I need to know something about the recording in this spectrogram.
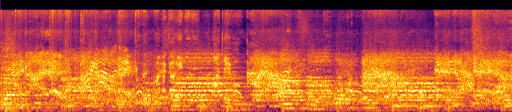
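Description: Music with a choir of many voices singing, holding long chords twice in the middle stretch.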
